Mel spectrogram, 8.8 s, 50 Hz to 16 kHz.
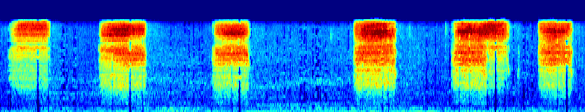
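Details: Barn owl begging calls during a feeding, 13 September 2019 at 06:57. Six harsh, snoring hisses come at irregular gaps of one to two seconds, with quiet background.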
